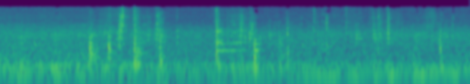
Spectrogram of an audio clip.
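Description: Paper rustles as a man handles it.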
